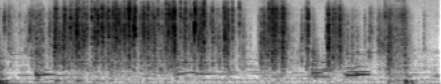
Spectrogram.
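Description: Rapid rustling and rubbing of a hand being wiped clean of makeup, over background music.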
